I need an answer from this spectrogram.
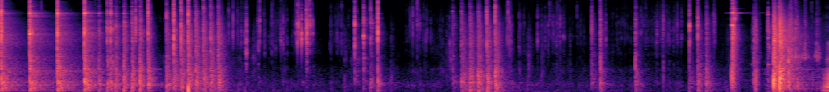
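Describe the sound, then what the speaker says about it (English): A small chisel struck by a hammer breaks a transformer coil loose during scrapping, giving irregular sharp metallic clanks and taps in scattered clusters with quiet gaps, close and moderately loud. "Now I take a little chisel and a hammer, and I go in the back side of the coil"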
